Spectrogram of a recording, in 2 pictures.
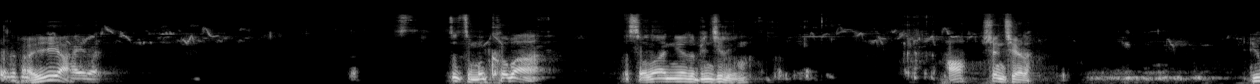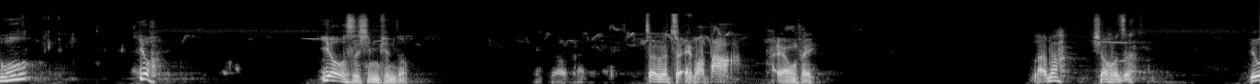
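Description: A man speaks with animation in short bursts, close to the microphone.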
